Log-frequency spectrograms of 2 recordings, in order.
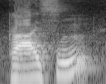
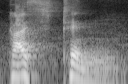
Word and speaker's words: Christen: So, for example, Christen, it's not Christen, Christen, fasten, listen, hasten, etc.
